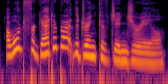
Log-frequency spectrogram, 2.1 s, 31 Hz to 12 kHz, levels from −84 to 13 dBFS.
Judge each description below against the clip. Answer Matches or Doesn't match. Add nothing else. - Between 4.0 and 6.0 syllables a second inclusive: Doesn't match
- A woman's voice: Matches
